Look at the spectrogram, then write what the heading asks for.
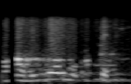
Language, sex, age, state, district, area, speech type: Sindhi, female, 30-45, Gujarat, Junagadh, rural, conversation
